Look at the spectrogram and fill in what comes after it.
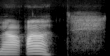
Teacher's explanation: میم جو ہے میم زبر ما، عین جو ہے حرف حلقی کا حرف، حلق کے درمیان سے اس کو ادا کرنا ہے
